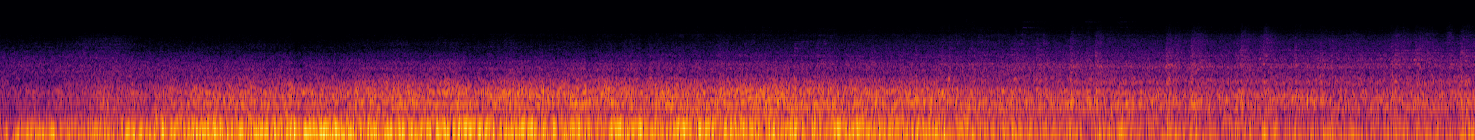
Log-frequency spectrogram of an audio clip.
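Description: Diesel passenger train passing over a masonry railway viaduct: a deep rumble that builds over the first two seconds, holds, then slowly fades, with a run of light clicks in the later part.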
